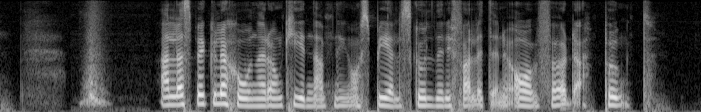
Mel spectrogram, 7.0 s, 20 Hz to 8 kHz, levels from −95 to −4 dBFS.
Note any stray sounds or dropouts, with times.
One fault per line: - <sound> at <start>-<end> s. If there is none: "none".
- whoosh at 0.8-1.1 s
